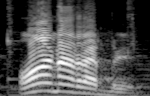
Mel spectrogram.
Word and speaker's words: honorable: There are some cases, for example, it begins with the H letter and honorable. The pronunciation is O, honorable.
